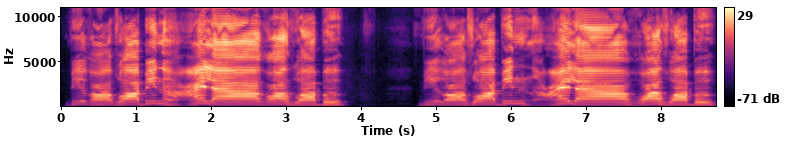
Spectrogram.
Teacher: आगे फिर गईन पे ज़बर है, ज़ाद पे भी ज़बर है और बा के नीचे तनवीन है, लेकिन यहाँ पे वक्फ भी है तो हम यहाँ पे वक्फ ही करेंगे, तो बा को साकिन करेंगे। तो बा साकिन करेंगे तो हरफ कलकला साकिन होने की वजह से जुम्बश दे के पढ़ा जाएगा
